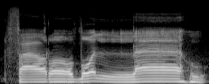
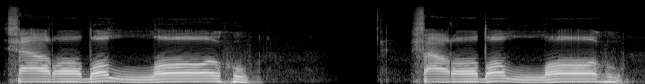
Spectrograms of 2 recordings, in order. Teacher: Huruf lam pada lafaz Allah ketika didahului oleh huruf berharokat fathah atau dhammah, lamnya dibaca tebal.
